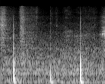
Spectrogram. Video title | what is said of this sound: Sourdough bread recipe for beginners | Sounds pretty hollow, which is what you're looking for.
